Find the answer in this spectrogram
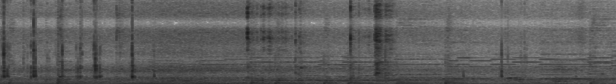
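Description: Saxophone recording of a slow melody in held notes over a backing track with a low bass, laid over the sound of a busy noodle shop. Short clinks of bowls and utensils and voices come through underneath.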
